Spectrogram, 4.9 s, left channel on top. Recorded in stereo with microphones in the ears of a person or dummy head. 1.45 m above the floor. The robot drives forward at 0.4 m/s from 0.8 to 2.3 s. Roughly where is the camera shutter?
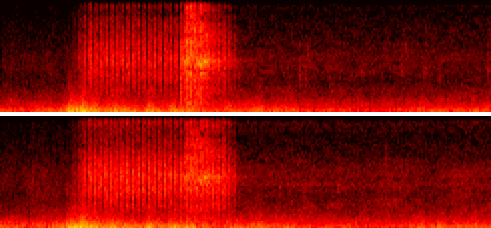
Left.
